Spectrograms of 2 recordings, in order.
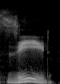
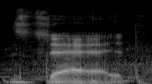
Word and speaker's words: Zed: How long till we get more amazing cutscenes with Zed? Zed. Because he did not do a long E sound. I have confirmed that today in this video. I have debunked the long E Zed.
